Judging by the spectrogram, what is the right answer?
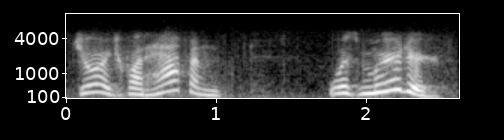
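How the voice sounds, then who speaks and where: Expressive, sharp-witted detective's girl companion. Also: a little high, slow pace. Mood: concerned. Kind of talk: old-time radio drama acting. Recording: muffled old radio recording, music behind.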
